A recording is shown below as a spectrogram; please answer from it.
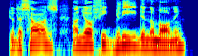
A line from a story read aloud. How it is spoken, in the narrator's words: Wernicke countered angrily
